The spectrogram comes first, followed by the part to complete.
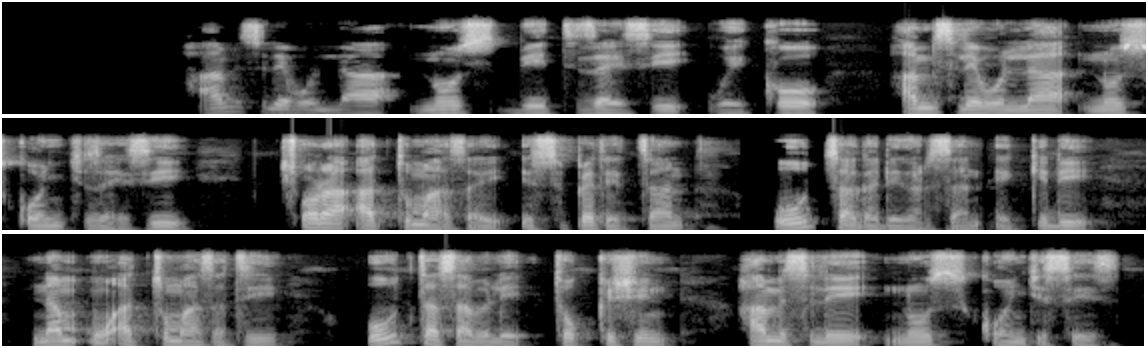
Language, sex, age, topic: Gamo, male, 25-35, agriculture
